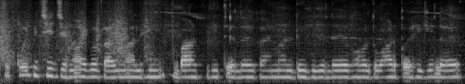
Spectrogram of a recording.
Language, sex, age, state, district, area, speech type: Maithili, female, 18-30, Bihar, Araria, rural, spontaneous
